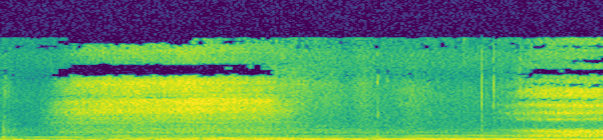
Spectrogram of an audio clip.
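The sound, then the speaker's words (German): A deep breath is drawn in through the nose as a soft, drawn-out airy hiss over a steady, gently pulsing musical drone. “Nimm einen tiefen Atemzug durch deine Nase ein.”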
